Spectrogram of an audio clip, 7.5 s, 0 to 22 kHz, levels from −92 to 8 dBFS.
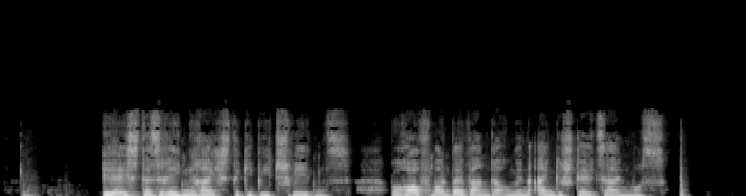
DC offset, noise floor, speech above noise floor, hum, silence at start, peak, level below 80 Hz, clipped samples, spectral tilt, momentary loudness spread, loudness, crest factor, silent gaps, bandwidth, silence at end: under 0.1%; -88 dBFS; 69 dB; none; 0.2 s; -2 dBFS; -62 dBFS; under 0.1%; -6 dB/octave; 21 LU; -20 LUFS; 18 dB; none; 9.8 kHz; 0.6 s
